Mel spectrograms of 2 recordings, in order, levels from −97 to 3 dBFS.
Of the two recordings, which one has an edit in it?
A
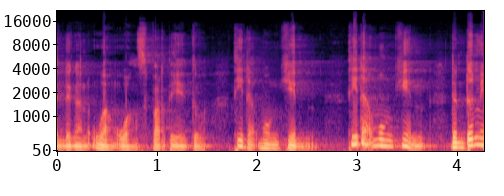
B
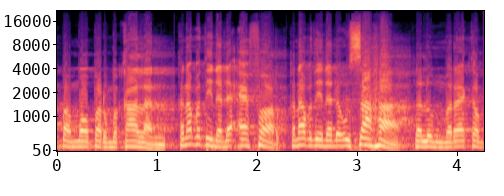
B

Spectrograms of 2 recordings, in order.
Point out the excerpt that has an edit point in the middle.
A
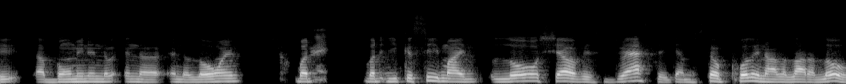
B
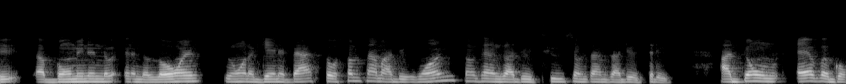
B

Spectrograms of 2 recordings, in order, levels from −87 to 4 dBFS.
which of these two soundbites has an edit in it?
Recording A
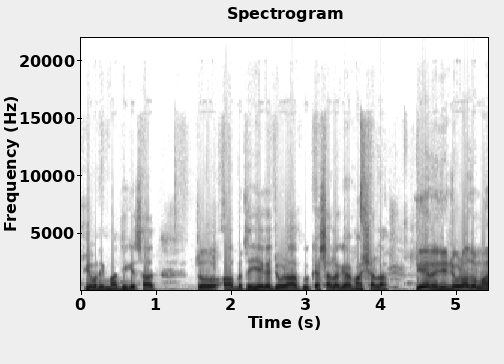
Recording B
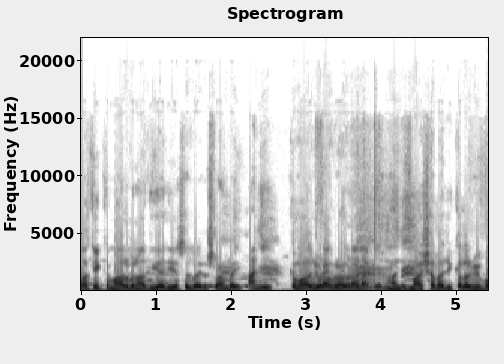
A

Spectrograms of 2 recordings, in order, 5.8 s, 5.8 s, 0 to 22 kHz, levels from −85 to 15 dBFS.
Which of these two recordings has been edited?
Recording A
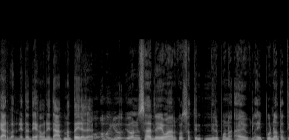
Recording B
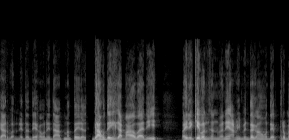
B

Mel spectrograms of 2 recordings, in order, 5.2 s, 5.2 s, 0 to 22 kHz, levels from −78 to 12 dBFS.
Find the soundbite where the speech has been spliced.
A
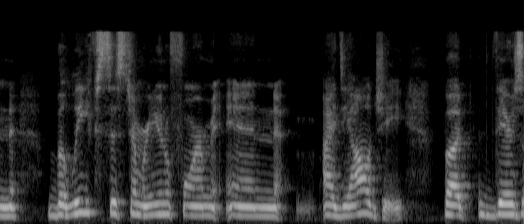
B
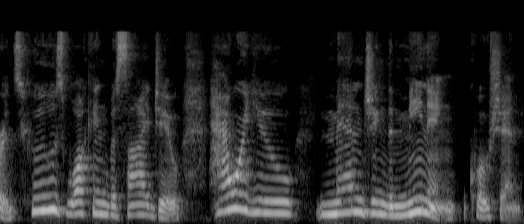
B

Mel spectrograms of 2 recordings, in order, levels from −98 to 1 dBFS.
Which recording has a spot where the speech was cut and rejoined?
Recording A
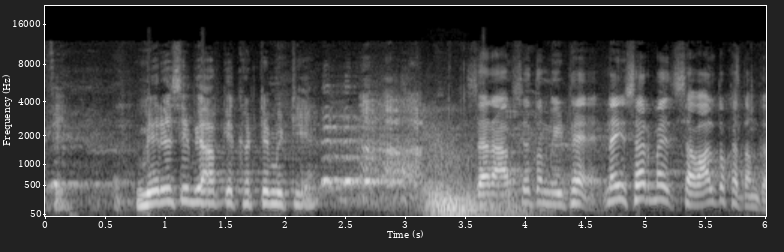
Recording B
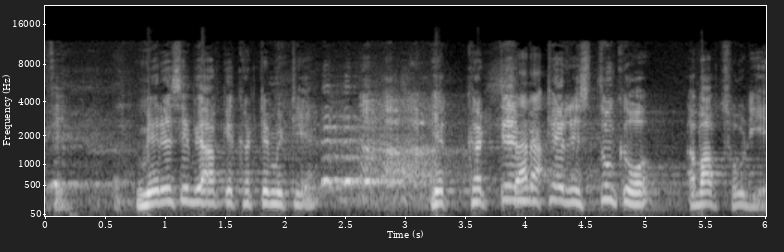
A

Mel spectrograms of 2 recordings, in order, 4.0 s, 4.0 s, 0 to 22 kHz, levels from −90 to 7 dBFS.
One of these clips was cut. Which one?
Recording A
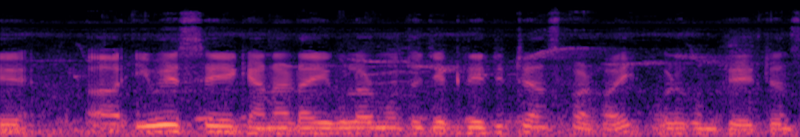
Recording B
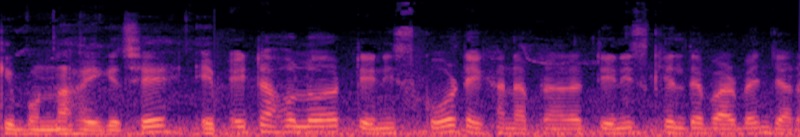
B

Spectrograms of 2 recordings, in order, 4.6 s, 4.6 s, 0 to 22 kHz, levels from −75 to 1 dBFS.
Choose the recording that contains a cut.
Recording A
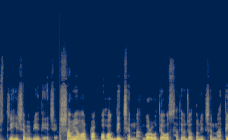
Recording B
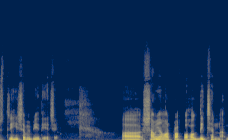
A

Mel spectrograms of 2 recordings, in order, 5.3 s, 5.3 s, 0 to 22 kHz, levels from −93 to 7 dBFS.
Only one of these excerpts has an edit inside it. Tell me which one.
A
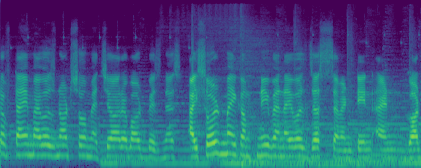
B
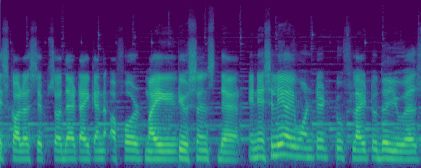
B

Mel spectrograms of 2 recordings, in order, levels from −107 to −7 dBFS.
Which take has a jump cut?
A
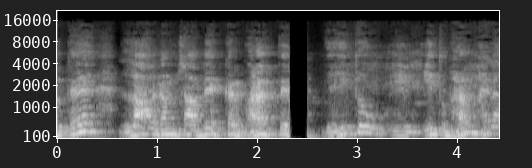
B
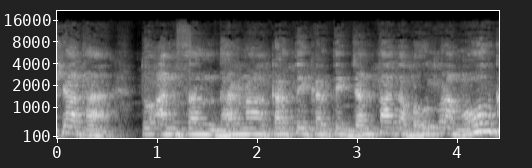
A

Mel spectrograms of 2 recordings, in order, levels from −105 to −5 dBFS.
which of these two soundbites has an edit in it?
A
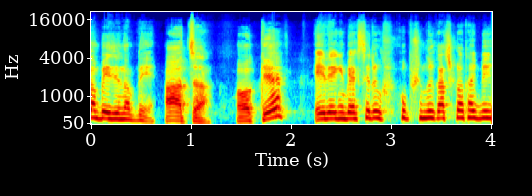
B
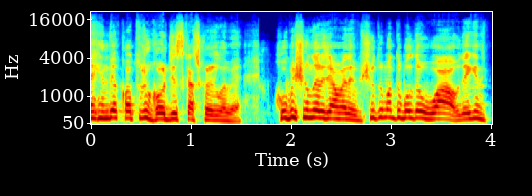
B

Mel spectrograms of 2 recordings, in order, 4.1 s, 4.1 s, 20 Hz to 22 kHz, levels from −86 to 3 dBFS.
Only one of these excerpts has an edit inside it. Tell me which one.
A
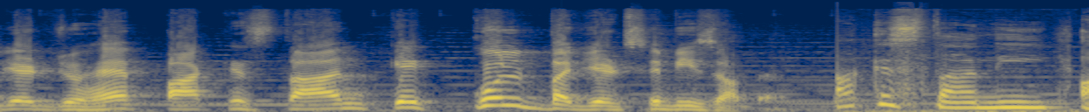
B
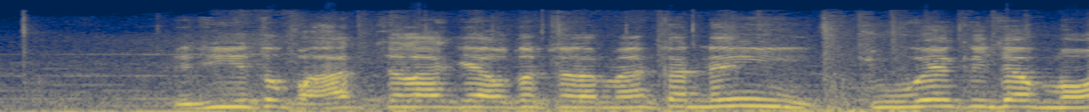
A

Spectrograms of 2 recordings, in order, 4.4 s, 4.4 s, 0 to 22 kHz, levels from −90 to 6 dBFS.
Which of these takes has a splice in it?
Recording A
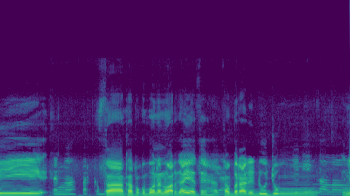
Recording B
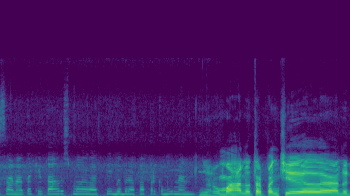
B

